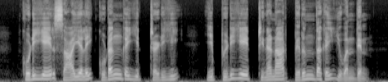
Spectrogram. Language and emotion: Tamil, neutral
